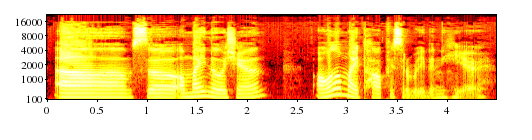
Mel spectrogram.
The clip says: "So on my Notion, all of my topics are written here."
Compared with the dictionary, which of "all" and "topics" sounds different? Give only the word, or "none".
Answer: topics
